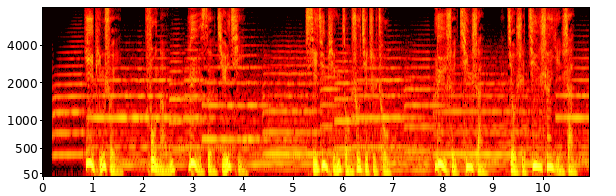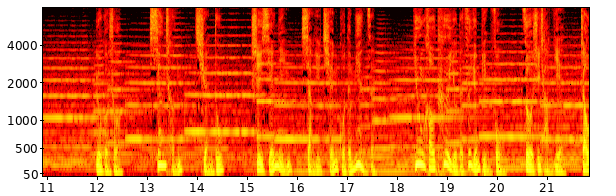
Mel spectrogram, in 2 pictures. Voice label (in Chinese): 男 宣传配音 大气抒情; 年轻全能; 大气浑厚; 咸宁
